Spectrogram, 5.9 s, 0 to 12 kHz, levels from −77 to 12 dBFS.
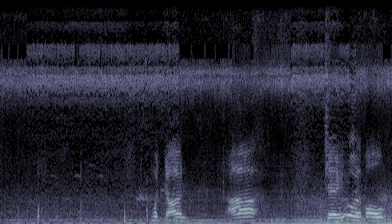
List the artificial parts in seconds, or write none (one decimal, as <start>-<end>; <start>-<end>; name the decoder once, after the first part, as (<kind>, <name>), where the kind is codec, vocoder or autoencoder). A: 2.9-4.4 (codec, SNAC); 4.9-5.4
